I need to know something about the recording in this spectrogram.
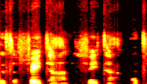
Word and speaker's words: Phaeton: Phaeton, that's how you say it.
